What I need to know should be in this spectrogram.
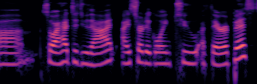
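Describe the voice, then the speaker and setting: The sound is dry and close, without any echo. A woman talks over a quiet background. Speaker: podcast host. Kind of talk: casual interview chat. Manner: conversational, many filler words.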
